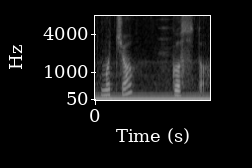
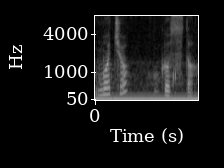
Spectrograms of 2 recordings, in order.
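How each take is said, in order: The two takes are said the same way.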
